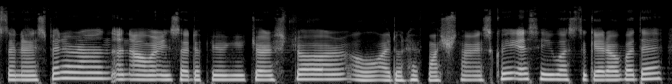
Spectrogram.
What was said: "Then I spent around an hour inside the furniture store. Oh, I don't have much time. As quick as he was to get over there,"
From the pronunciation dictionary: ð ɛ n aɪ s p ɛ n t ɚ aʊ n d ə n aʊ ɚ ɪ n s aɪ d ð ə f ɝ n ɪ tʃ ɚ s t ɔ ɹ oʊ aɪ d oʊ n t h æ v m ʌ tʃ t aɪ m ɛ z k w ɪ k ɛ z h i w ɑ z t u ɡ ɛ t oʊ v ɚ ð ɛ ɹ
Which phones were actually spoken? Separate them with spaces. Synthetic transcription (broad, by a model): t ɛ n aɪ s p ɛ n ɚ aʊ n d ə n aʊ ɚ ɪ n s aɪ d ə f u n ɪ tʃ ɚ s t ɔ ɹ oʊ aɪ d oʊ n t h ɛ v m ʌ tʃ t aɪ m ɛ s k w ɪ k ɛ s h i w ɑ s t u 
